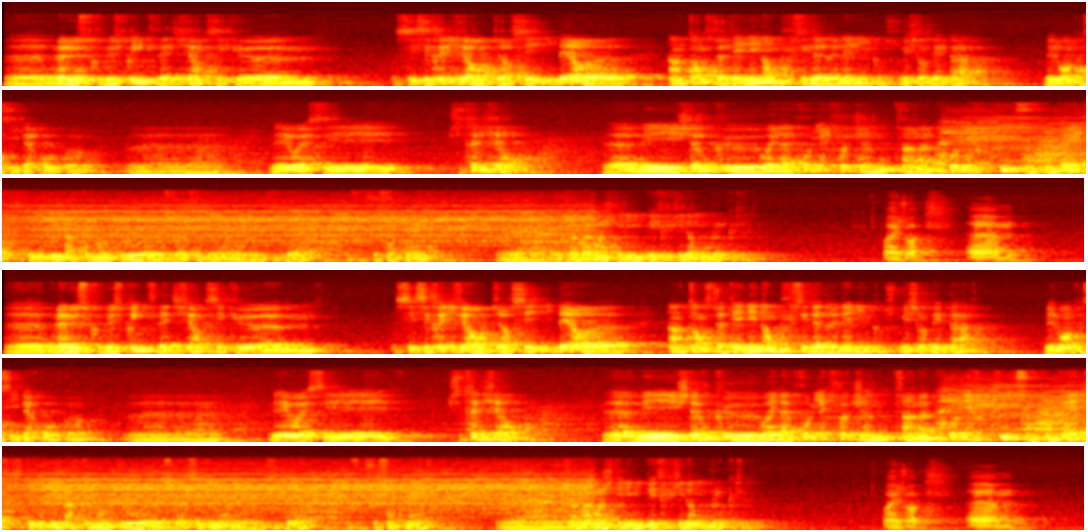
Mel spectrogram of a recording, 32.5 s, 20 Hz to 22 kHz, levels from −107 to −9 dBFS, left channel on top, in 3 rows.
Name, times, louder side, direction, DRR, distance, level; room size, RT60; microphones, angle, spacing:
voice 1, 0.0-3.2 3.9-6.3 6.6-9.8 10.4-11.8 12.0-13.1 13.5-14.8 15.3-16.1 16.8-24.8 25.1-26.0 26.6-29.2, right 1 dB, 85° right, -5 dB, 3.8 m, -24 dB
sound 1, 12.7-17.8 18.1-18.2 18.4-19.4 19.8-27.6, right 4 dB, 50° right, 2.9 m, -34 dB
voice 2, 30.5-31.8, left 1 dB, ahead, 0 dB, 1.7 m, -31 dB
28.0 x 16.5 x 6.4 m, 1.3 s
head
